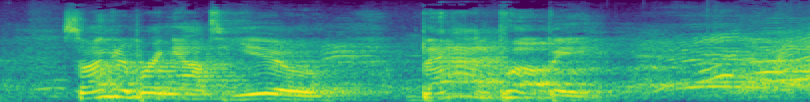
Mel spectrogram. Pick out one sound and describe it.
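A man speaks loudly with animation through a microphone in a large echoing hall.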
